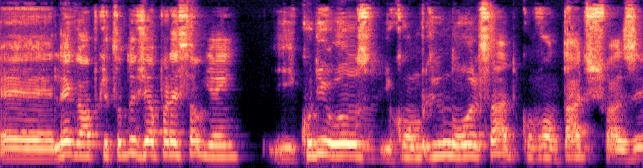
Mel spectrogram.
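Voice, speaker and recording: The voice has a dark, mellow tone and ordinary pitch variation, moving at a fairly quick pace. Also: man. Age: 20s. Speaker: bartender. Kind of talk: casual chat.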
